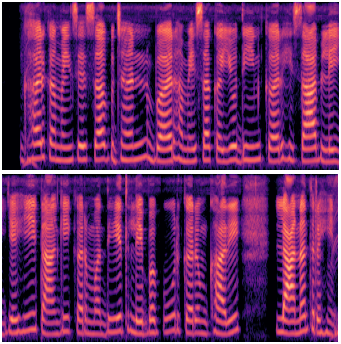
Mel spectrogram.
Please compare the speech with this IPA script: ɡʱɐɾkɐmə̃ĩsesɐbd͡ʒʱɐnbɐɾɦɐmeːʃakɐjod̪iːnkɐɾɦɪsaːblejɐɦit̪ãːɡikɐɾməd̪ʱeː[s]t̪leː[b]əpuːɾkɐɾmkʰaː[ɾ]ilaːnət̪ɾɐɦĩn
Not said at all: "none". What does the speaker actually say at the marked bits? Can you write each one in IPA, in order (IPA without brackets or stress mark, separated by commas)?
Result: none, b, ɾ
